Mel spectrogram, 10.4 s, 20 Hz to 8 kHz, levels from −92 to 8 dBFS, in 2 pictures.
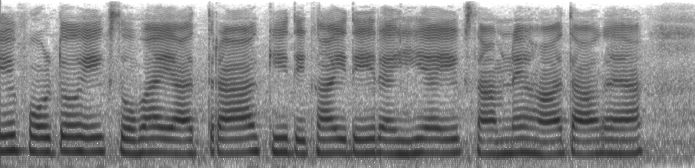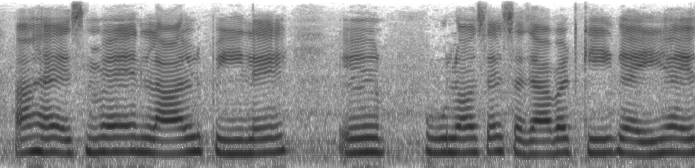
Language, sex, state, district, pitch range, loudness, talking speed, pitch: Kumaoni, female, Uttarakhand, Uttarkashi, 195-215 Hz, -13 LUFS, 145 wpm, 205 Hz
